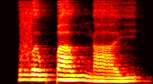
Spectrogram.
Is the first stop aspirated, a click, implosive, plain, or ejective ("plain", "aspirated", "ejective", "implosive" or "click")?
implosive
